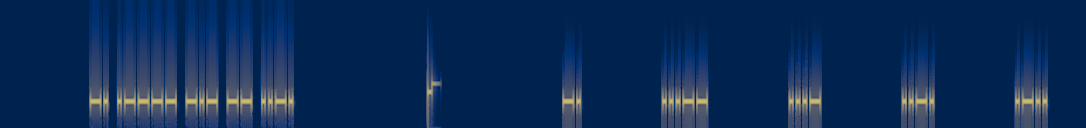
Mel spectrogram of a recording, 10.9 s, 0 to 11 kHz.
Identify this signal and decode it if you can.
Morse code, heard as a keyed tone, about 36 wpm, spaced as for 15 wpm, 700 Hz. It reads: N1KMF N3VFL
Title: USA Call Signs - 5 Characters - 8x Character Spacing - 35wpm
